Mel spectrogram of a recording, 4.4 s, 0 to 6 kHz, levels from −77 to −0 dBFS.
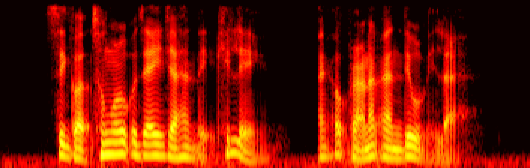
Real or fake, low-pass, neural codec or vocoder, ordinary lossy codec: fake; 5.4 kHz; autoencoder, 22.05 kHz, a latent of 192 numbers a frame, VITS, trained on many speakers; Opus, 32 kbps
